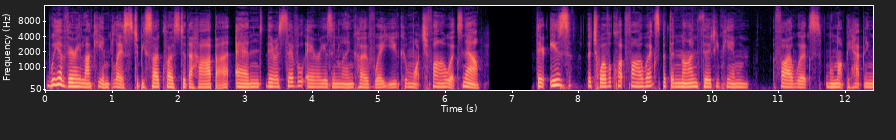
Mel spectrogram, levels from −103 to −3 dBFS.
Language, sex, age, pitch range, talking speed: English, female, 40-59, 140-165 Hz, 215 wpm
